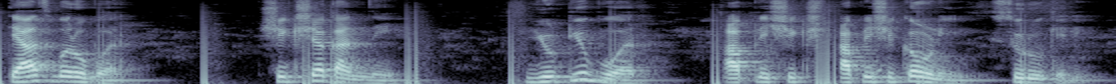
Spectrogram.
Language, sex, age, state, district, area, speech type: Marathi, male, 18-30, Maharashtra, Sindhudurg, rural, spontaneous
